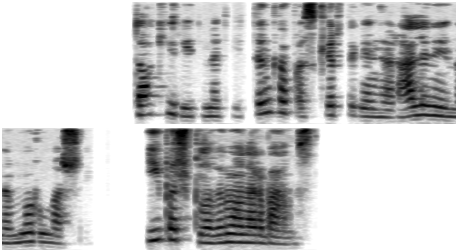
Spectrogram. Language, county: Lithuanian, Alytus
